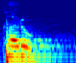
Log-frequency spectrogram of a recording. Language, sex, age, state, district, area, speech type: Gujarati, male, 18-30, Gujarat, Anand, rural, read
